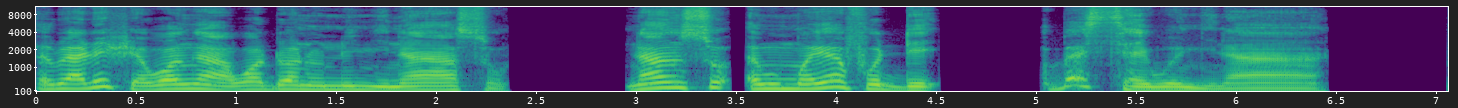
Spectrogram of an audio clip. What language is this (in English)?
Akan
